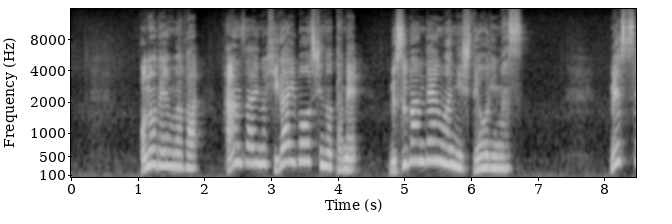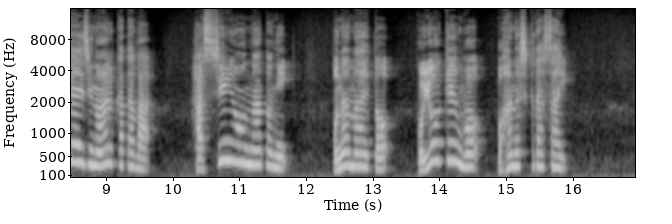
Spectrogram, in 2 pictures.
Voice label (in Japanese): rusu narration sukosidakeyukkuri; 少しだけゆっくり話すバージョン; 留守番電話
